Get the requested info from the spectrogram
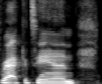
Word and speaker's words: Rakuten: It's spelled Rakuten, but it's pronounced Rakuten.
